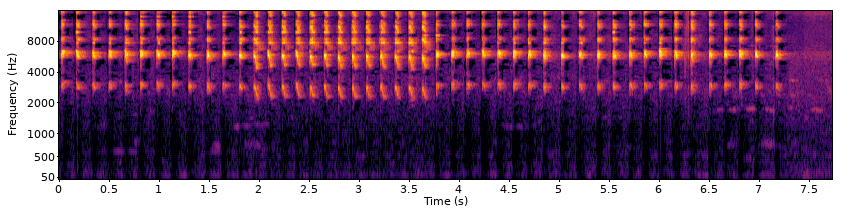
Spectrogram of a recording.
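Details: Lovebird used to rouse fighting spirit, giving a fast run of sharp, harsh, chattering notes repeated about four times a second for seven seconds, steady and loud with a slight surge in the middle.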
